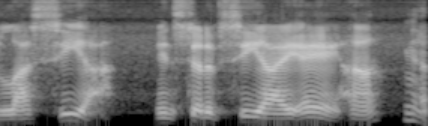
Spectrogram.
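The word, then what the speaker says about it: la CIA: Around here they say Lassia instead of CIA. Huh. Um, nothing strange about it. That's how it's pronounced when you read it in Spanish.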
